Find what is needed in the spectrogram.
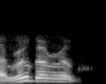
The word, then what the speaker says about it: Rougarou: A Rougarou.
